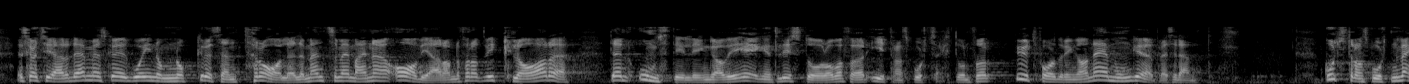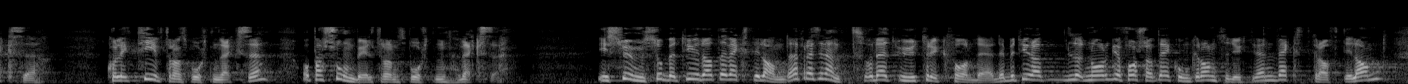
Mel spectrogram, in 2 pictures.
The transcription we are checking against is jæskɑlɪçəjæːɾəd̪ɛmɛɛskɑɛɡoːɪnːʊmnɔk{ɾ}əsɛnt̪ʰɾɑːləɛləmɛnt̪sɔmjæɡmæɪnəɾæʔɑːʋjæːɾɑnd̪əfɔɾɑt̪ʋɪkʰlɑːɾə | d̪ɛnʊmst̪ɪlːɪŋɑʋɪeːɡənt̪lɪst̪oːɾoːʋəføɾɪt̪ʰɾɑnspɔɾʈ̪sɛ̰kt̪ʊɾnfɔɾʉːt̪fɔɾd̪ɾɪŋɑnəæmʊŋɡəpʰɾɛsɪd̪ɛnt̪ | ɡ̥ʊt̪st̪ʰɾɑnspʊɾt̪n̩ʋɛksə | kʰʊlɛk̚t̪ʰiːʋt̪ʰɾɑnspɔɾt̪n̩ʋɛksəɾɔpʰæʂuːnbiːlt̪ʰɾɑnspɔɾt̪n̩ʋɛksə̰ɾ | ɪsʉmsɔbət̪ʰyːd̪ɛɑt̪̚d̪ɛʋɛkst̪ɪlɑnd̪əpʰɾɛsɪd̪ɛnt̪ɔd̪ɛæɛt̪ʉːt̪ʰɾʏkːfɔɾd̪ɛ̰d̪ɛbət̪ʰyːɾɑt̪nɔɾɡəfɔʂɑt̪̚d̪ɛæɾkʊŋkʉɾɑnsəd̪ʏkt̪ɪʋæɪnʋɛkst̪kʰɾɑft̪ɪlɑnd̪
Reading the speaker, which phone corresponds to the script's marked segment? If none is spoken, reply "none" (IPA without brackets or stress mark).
ɾ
